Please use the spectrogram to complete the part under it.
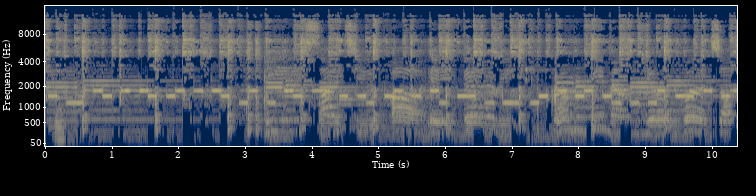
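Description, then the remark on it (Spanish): A phone ringing tone plays continuously as a call is placed to a drummer: a bright, busy electronic melody of rapid, high-pitched notes with warbling tones, steady and fairly loud throughout, with no talking over it. “Tú estás comiendo en el coche y le marqué a Bones el baterista para contar si quería hacer un”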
